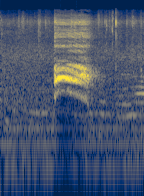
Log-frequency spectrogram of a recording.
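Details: Crow fighting over food gives a single harsh, slightly arched caw lasting under half a second, with faint background hum.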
